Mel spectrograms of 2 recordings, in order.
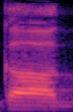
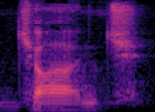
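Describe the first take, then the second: First: The name begins with a hard G sound. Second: The name begins with a J sound. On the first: "There is no g sound" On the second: "Gog would be pronounced uh, Joj"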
